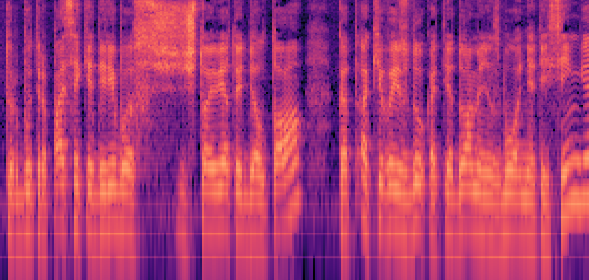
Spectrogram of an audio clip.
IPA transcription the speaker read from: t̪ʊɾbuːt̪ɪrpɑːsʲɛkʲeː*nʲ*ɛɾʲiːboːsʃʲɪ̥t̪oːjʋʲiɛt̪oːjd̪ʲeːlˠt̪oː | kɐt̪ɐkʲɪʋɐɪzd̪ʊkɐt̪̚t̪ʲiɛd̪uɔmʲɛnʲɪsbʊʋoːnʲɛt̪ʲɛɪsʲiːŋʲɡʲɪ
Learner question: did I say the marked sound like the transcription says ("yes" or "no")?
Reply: no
